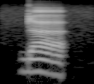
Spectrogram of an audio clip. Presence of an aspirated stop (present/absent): absent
